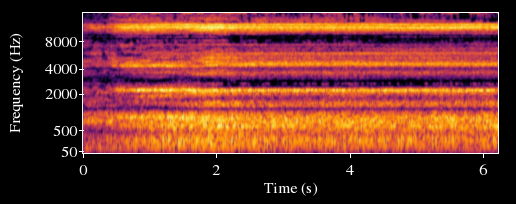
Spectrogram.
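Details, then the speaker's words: Toyota Tundra leak-down test, cylinder 5: a steady, even, rhythmless hiss as the cylinder bleeds air past the intake valves, a big pressure loss. Only the intake leaks here; cylinder 3 leaked at both valves. "Again, we have pressure and we have a big loss. And we can clearly hear it coming out of the valves, out of the intake valves here."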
